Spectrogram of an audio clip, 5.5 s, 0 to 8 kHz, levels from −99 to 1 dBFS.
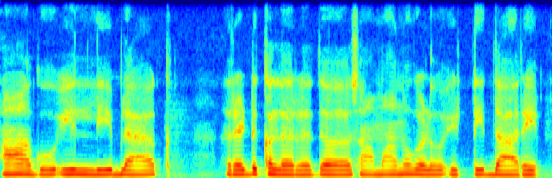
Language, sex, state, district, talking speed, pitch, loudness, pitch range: Kannada, female, Karnataka, Bidar, 75 wpm, 210 Hz, -16 LUFS, 205-215 Hz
